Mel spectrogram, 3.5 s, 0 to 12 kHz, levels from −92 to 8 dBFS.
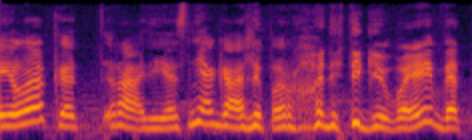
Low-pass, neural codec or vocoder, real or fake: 10.8 kHz; none; real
